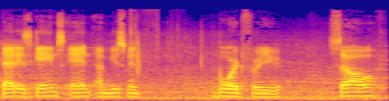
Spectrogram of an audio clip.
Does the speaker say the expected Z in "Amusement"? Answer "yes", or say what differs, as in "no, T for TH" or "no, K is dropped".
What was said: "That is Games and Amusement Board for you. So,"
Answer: yes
